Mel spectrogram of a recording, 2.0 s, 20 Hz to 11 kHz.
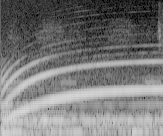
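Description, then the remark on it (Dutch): A warning siren for a clear-area procedure before a Launcher rocket engine test winds up from a low pitch and holds a steady, loud wail, with a low rumbling hum underneath throughout. “Clear area procedure. En dat klinkt zo. Uh, siren, 3, 2, 1.”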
